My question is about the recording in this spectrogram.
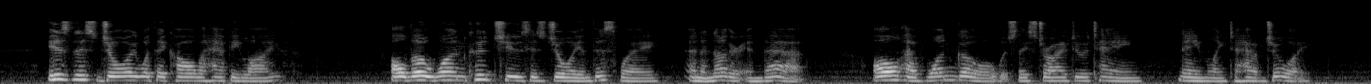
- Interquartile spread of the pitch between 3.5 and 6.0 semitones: No, average, 2.9 semitones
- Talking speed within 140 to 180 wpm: Yes, average, 155 wpm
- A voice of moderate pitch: Yes, medium, 170 Hz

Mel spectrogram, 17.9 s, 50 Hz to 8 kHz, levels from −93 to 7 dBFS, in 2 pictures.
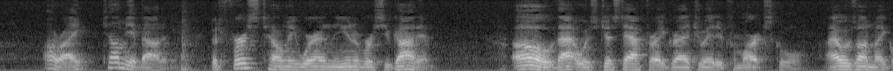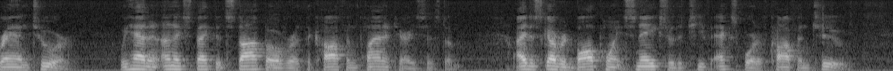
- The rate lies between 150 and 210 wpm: Yes, average, 180 wpm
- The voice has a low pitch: Yes, low, 120 Hz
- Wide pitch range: No, average, 3.4 semitones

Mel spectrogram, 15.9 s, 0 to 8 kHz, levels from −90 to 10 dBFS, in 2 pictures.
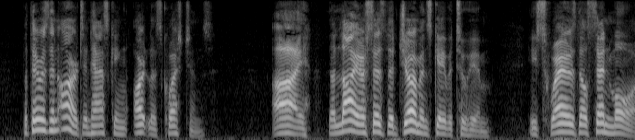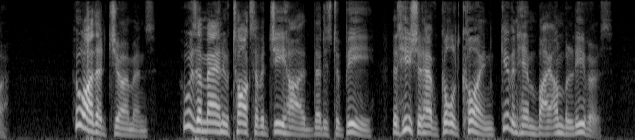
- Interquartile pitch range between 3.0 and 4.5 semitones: No, wide, 5.4 semitones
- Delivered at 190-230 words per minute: Yes, average, 195 wpm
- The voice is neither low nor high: Yes, medium, 160 Hz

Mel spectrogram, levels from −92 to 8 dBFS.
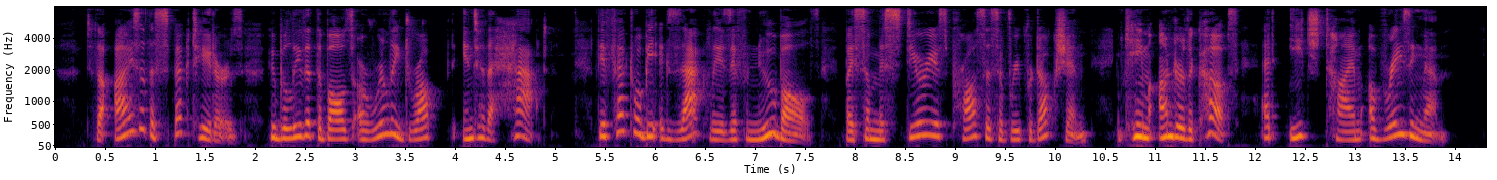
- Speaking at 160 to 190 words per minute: Yes, average, 180 wpm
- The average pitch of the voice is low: No, high, 220 Hz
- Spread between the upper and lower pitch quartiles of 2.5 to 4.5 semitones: No, wide, 5.6 semitones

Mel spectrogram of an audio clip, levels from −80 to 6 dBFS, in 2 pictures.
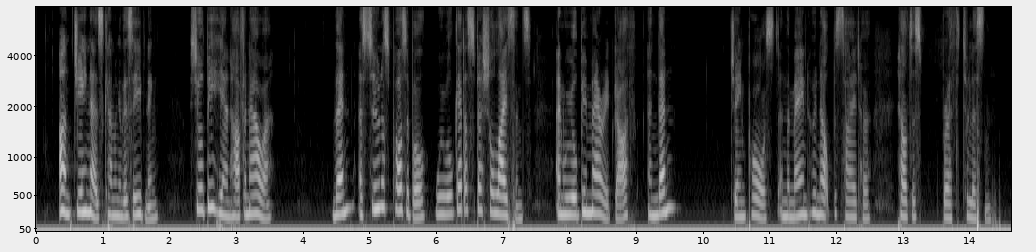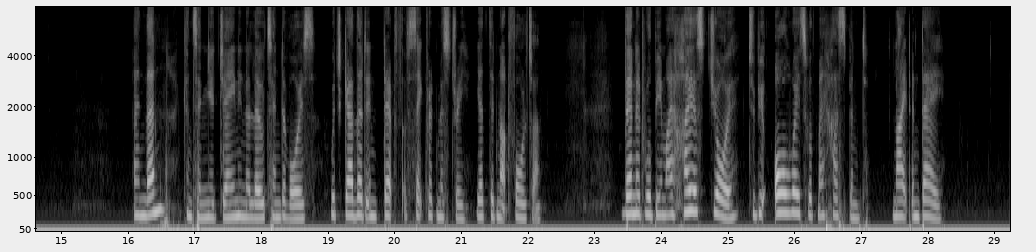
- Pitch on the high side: Yes, high, 225 Hz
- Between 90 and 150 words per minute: No, average, 170 wpm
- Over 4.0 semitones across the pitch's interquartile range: No, average, 3.5 semitones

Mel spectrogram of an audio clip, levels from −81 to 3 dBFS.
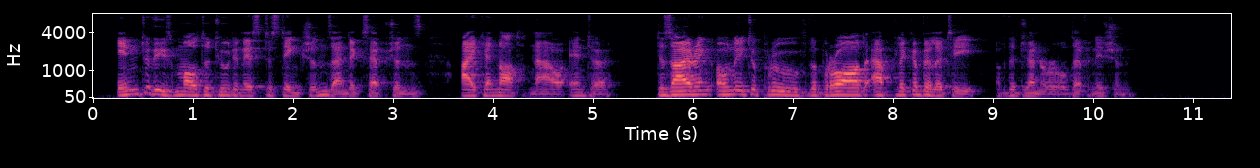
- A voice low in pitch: Yes, low, 115 Hz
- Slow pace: Yes, slow, 110 wpm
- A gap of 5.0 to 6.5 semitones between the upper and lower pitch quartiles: Yes, wide, 5.5 semitones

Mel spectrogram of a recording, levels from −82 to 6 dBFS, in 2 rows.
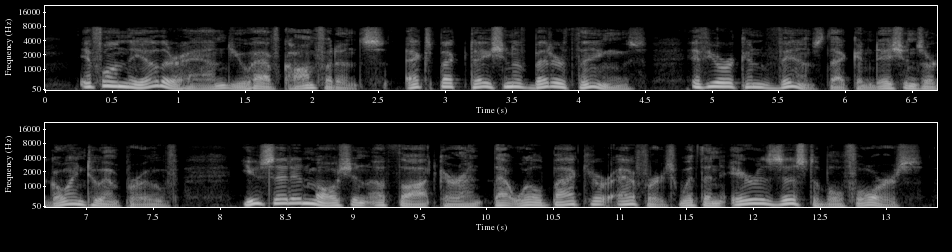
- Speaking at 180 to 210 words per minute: No, average, 170 wpm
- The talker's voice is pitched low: Yes, low, 120 Hz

